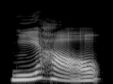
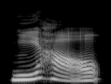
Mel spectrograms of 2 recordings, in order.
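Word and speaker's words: 你好: When there are two third tones in a row, the first one changes to the second tone. Listen to the pronunciation again. 你好，你好， Last is 吗？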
